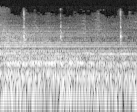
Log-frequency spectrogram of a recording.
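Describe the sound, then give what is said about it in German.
An old grandfather clock in a living room ticks softly, three crisp, evenly paced clicks rising over a steady low background hum, with no voices. “Aus dem Wohnzimmer kann sie das schwere, dumpfe Gongen der alten Standuhr hören.”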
